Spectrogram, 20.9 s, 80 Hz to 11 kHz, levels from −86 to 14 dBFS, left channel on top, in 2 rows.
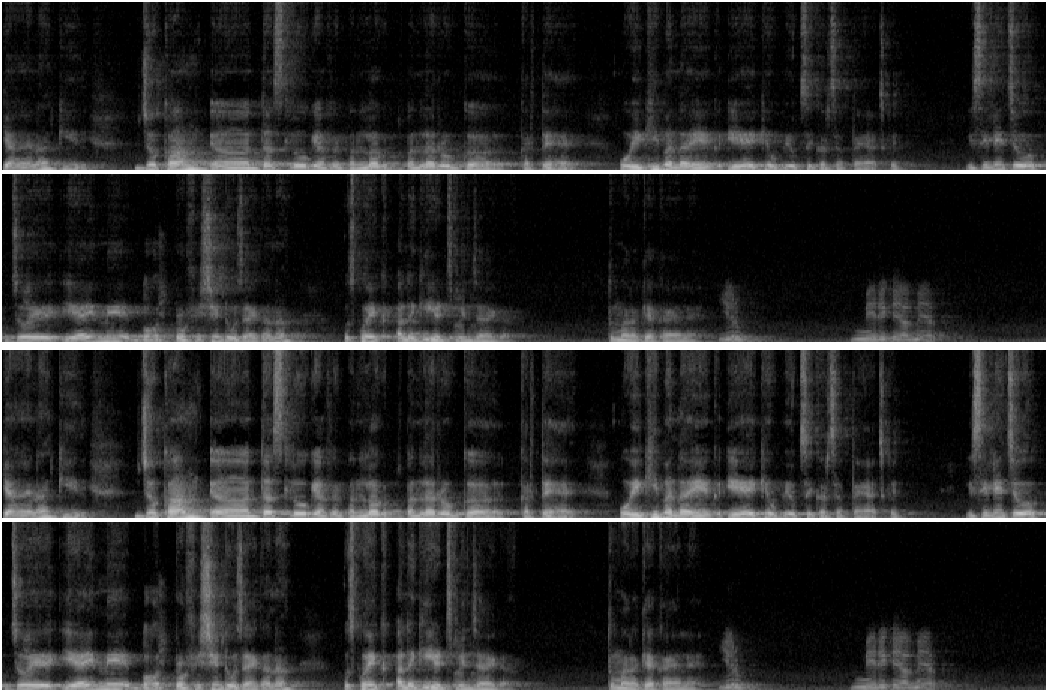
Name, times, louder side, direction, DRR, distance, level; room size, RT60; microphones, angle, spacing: voice 1, 0.0-5.7 6.2-9.0 9.6-13.4 13.9-15.4 16.5-17.4, right 3 dB, 45° right, 9 dB, 0.8 m, -24 dB
voice 2, 14.9-15.4 17.6-18.0 18.9-19.8, right 1 dB, 15° right, 8 dB, 1.6 m, -39 dB
24.0 x 21.5 x 9.6 m, 1.1 s
head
